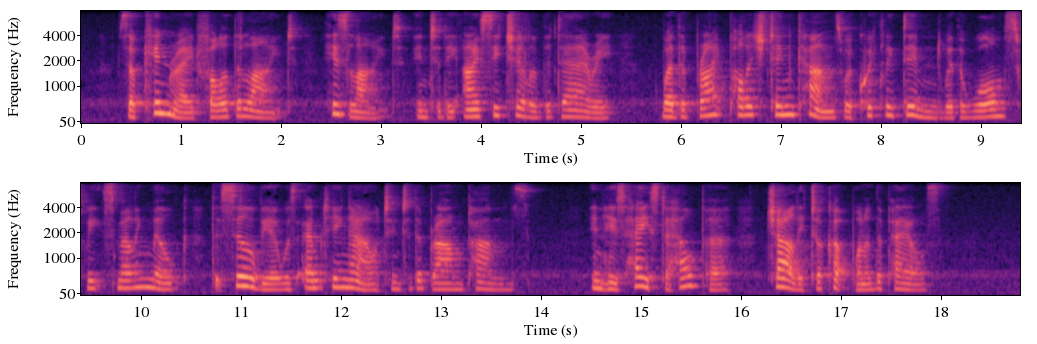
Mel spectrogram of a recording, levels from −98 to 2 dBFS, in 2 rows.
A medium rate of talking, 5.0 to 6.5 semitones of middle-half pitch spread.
Yes: average, 165 wpm; wide, 5.4 semitones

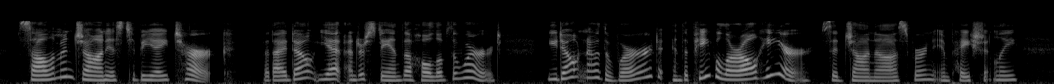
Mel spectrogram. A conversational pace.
Yes: average, 180 wpm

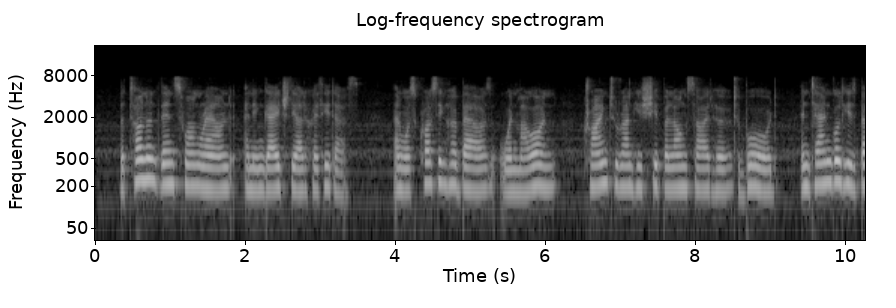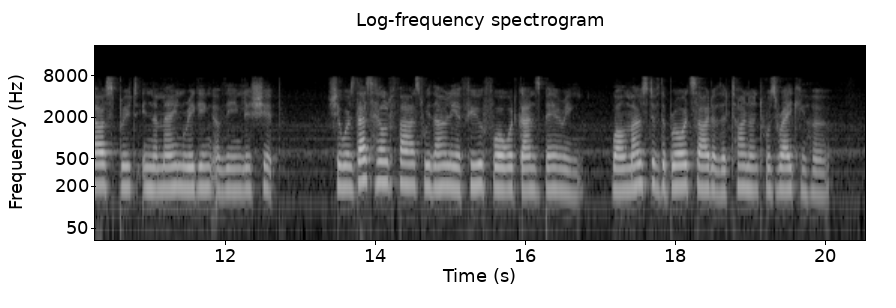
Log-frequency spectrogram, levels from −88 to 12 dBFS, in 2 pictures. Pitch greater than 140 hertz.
Yes: high, 190 Hz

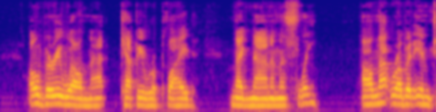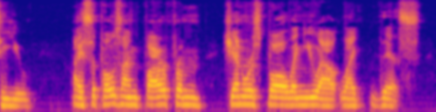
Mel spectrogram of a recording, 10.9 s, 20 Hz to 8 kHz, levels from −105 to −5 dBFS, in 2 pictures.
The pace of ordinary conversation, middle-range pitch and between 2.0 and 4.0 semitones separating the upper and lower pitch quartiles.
No: slow, 130 wpm; medium, 150 Hz; narrow, 2.6 semitones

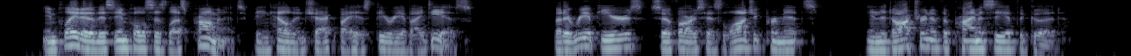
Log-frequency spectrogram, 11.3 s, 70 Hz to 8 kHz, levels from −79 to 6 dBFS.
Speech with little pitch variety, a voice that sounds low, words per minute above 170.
Yes: narrow, 2.3 semitones; low, 125 Hz; average, 180 wpm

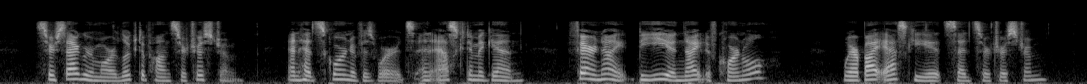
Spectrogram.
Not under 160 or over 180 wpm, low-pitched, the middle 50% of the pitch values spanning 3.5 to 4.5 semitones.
No: average, 170 wpm; high, 195 Hz; average, 3.9 semitones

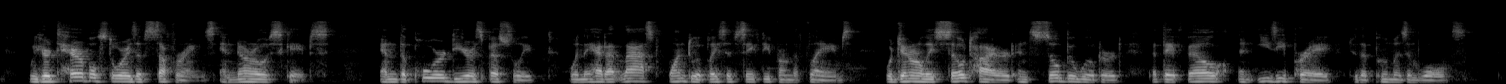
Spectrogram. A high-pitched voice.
No: low, 125 Hz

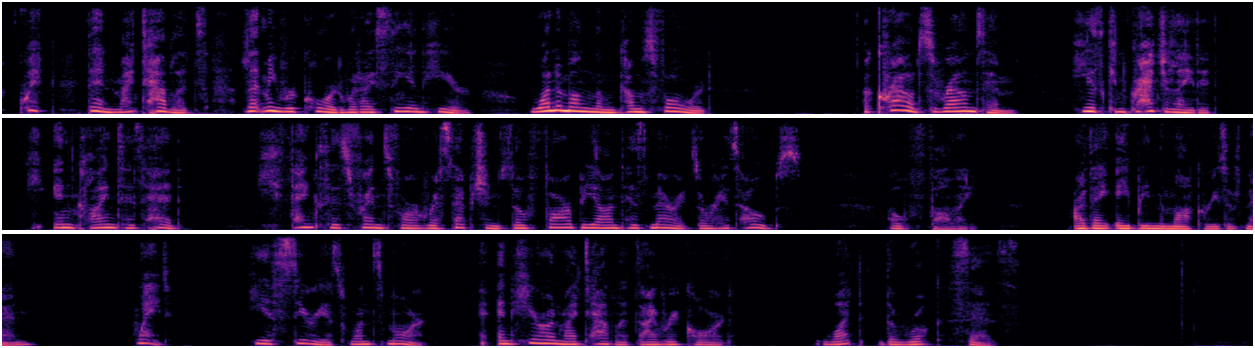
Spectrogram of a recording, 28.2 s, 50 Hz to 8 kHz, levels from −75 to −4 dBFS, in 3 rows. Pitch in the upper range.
Yes: high, 200 Hz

